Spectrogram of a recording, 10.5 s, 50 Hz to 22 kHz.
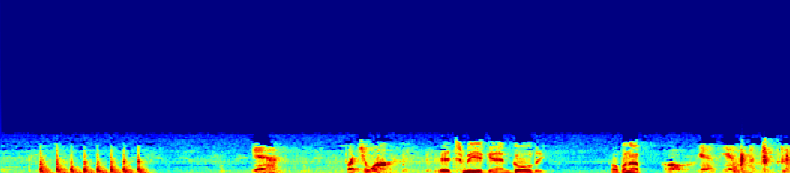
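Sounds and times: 
firm knocking on a door: 0.5s - 2.1s
speech: 4.8s - 7.4s, 8.1s - 10.5s.

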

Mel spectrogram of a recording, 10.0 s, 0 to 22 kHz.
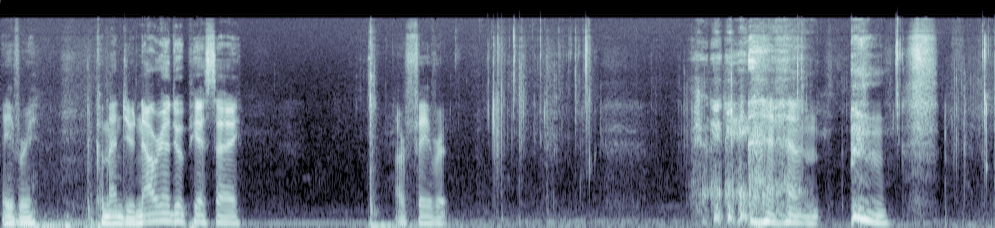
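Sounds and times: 
speech: 0.0s - 2.5s, 4.0s - 4.6s, 7.1s - 9.0s
faint throat clearing: 6.9s - 9.0s
person acting out throaty coughs: 6.9s - 9.0s.

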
